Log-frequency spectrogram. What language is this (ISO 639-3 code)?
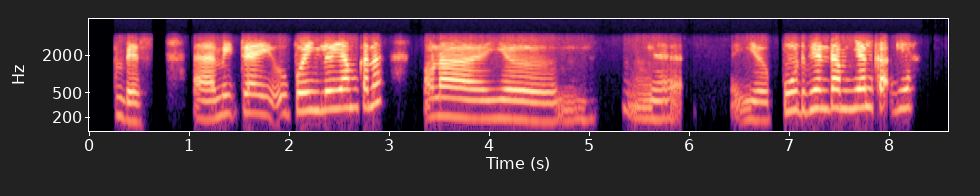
sat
